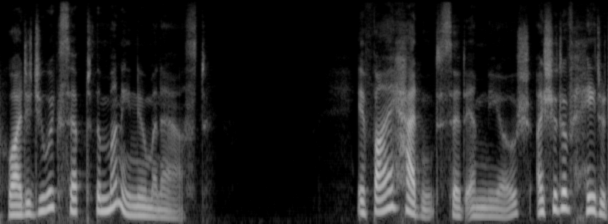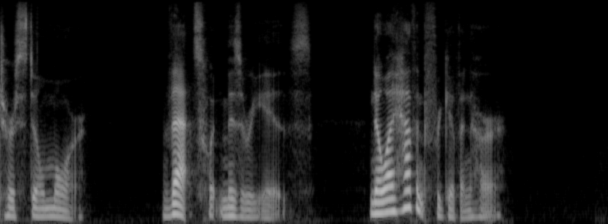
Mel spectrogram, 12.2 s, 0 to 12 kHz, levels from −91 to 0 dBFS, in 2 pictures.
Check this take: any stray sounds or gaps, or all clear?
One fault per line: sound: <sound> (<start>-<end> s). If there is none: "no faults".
no faults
